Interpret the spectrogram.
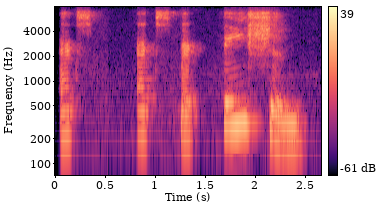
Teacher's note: when you say the word expectation the accent is on the third syllable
